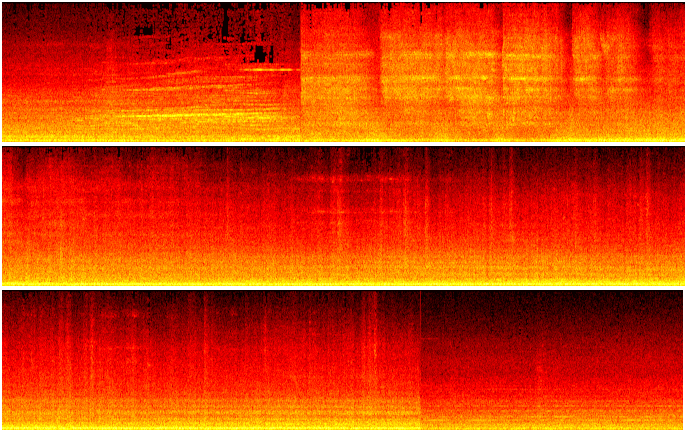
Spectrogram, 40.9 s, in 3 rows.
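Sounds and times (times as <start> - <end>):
train wheel squeal: 1.4 - 12.7.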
